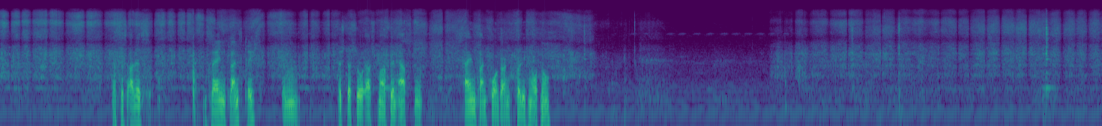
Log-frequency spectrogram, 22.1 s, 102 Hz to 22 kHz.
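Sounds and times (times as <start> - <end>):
paper towel scrubbing pot: 0.0 - 12.0, 15.8 - 22.0.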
